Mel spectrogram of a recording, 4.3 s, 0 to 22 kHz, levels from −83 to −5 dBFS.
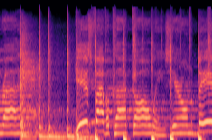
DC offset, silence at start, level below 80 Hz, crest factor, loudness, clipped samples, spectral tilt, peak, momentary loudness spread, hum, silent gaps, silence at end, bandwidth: under 0.1%; 0 s; -26 dBFS; 14 dB; -19 LUFS; under 0.1%; -4.5 dB/octave; -4 dBFS; 5 LU; none; none; 0 s; 18 kHz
